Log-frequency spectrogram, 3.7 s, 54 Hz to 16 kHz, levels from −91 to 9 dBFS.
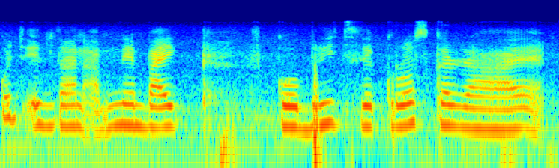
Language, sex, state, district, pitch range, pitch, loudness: Hindi, female, Arunachal Pradesh, Lower Dibang Valley, 215-230 Hz, 225 Hz, -16 LUFS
